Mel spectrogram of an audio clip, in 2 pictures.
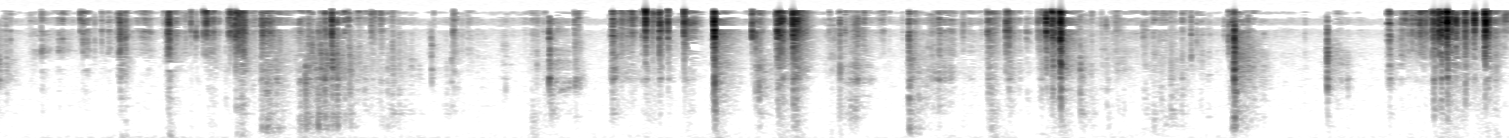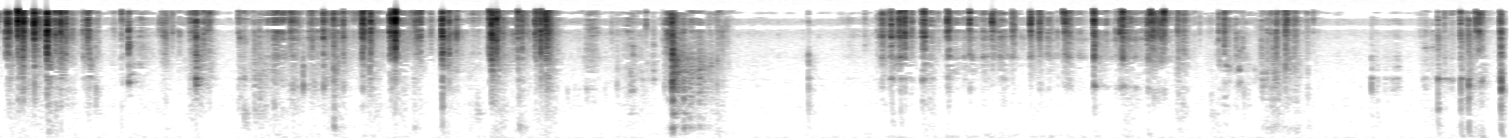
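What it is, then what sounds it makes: Bar soap being carved. A metal utility blade scrapes and carves flakes off a solid bar of blue-green soap held in a hand with long purple nails. The result is a quiet, dry run of bright, high scratching and crisp crinkly cuts, each stopping dead with no ring, with a few short pauses between strokes.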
